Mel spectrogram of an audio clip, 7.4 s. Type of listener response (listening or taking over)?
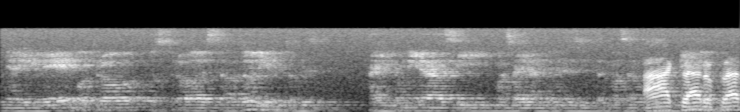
taking over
